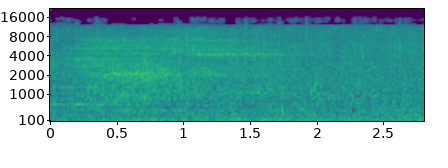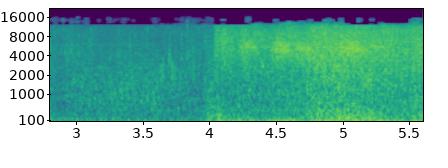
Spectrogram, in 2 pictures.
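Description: Water splashes as a huge creature lunges forward.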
